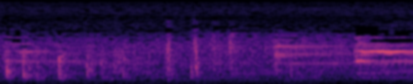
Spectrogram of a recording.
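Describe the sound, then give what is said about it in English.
A mission church bell rings repeatedly, its strikes ringing out in a steady rhythm with lingering metallic tones, a little muffled and heard alone without voices. “That's what my ma wants to hear, the mission bell.”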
